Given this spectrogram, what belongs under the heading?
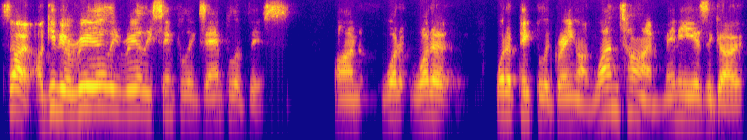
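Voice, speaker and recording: Coaching an online business workshop, a slightly high-voiced man keeps things chatty and informal. He often restarts sentences, repeats words, and addresses the audience directly. The sound is dry and muffled.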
